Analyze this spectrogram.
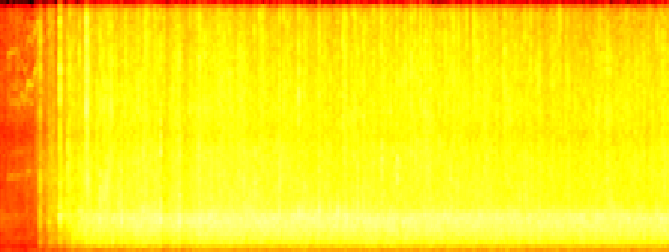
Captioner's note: applause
